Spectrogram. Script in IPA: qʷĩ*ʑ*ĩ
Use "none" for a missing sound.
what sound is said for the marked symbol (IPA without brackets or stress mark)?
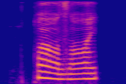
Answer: zˤ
